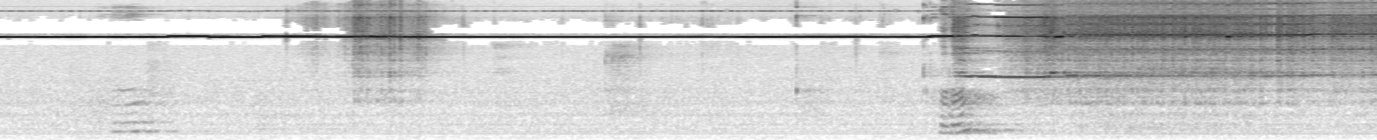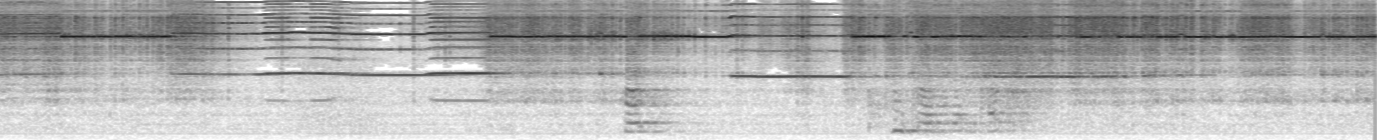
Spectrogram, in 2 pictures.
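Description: High electronic tones hum and shift, growing dense and shimmering partway through.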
